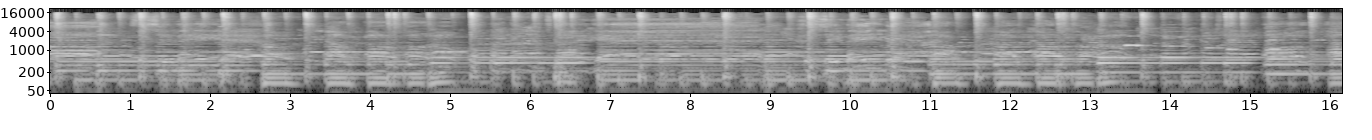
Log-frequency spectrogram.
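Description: Small live band playing: electric bass line, flute, and a cajon slapped by hand keeping a steady beat, with a woman singing at the microphone.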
